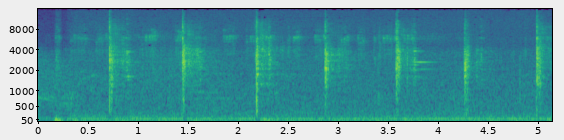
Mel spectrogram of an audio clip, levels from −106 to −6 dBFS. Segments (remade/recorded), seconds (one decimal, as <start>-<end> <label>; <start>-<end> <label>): 0.0-5.1 recorded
